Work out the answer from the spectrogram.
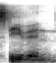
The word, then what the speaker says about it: Stephen: So, but yeah, it's pronounced as Steven.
